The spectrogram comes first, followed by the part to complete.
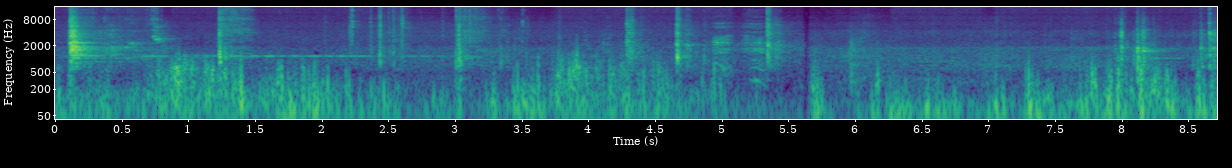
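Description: Wheels of a stunt scooter and then a skateboard rolling over concrete: a constant low rumble with several sharp clacks.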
